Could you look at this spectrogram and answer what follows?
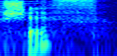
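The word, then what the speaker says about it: chefs: actually you don't pronounce this final s here or here okay so infirmier chef infirmier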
